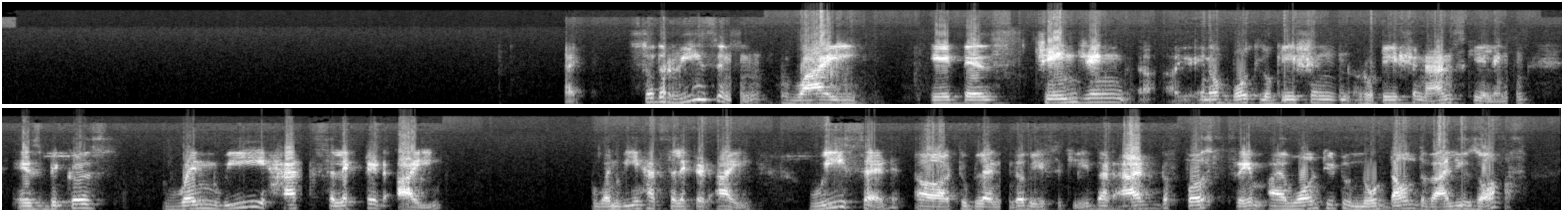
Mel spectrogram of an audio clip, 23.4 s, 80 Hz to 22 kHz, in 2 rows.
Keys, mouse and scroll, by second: 17.3 i.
